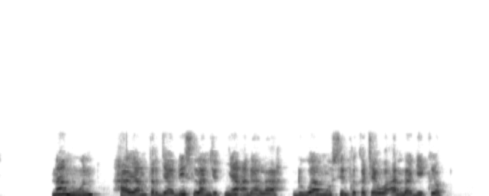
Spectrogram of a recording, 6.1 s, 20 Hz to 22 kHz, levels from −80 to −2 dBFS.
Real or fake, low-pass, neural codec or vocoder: real; 7.2 kHz; none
